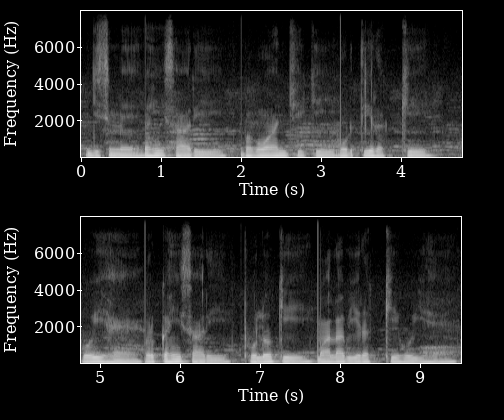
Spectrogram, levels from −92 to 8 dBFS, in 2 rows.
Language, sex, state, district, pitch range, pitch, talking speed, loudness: Hindi, male, Uttar Pradesh, Saharanpur, 105-115 Hz, 110 Hz, 125 wpm, -17 LUFS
